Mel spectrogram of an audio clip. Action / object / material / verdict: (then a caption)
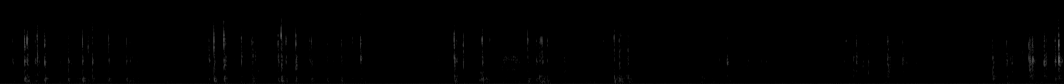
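tap / mechanical keyboard with plastic keycaps / plastic / none. Fast typing with fingernails and fingertips on a rainbow-backlit mechanical keyboard with plastic keycaps produces quick bursts of sharp, bright clacks over a faint steady low hum. The clicks come in irregular flurries, with a longer quiet stretch near the middle before the typing picks up again.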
